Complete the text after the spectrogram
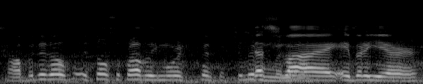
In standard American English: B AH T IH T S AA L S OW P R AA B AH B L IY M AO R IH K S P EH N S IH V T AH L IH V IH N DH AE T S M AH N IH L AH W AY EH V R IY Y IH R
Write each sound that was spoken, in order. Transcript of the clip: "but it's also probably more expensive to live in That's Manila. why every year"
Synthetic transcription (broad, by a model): B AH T IH T S AA L S OW P R AA B AH B L IY M AO R IH K S P EH N S IH V T AH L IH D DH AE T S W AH IH AH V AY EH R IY Y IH R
